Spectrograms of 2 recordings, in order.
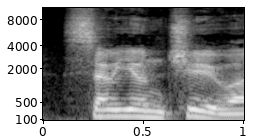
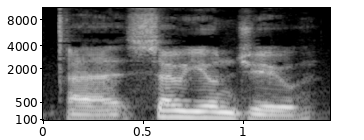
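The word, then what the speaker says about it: Söyüncü: Soyun Chu, I looked up his pronunciation earlier, seeing as I'm pretty slack on pronunciations. – I'm awful. Absolutely awful. Yeah. – Yeah. Soyun Chu, Leicester's newspaper tells me.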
